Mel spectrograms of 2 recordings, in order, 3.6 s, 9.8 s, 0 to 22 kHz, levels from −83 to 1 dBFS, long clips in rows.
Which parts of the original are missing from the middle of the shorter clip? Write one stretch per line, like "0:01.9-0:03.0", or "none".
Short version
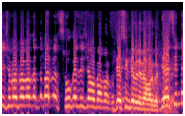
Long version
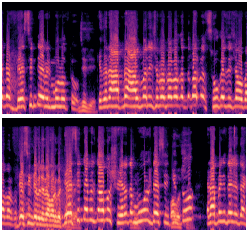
none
